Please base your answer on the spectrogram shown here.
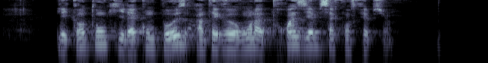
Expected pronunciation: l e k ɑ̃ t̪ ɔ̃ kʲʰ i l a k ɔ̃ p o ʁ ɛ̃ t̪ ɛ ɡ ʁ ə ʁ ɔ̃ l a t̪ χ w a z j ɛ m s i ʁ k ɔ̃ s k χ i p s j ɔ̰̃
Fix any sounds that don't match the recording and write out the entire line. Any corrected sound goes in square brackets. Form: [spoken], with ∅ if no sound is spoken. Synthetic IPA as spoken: l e k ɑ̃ t̪ ɔ̃ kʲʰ i l a k ɔ̃ p o [z] ɛ̃ t̪ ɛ ɡ ʁ ə ʁ ɔ̃ l a t̪ χ w a z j ɛ m s i ʁ k ɔ̃ s k χ i p s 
